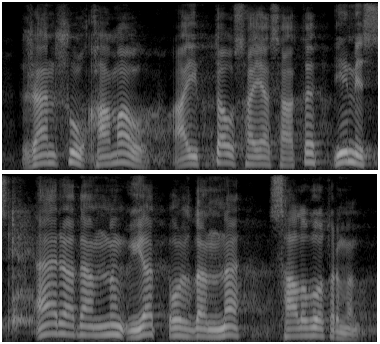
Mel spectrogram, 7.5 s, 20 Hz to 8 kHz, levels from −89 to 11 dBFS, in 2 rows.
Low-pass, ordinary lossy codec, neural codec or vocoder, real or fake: none; none; codec, 16 kHz, 2 kbps, FunCodec, trained on LibriTTS, 25 frames a second; fake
